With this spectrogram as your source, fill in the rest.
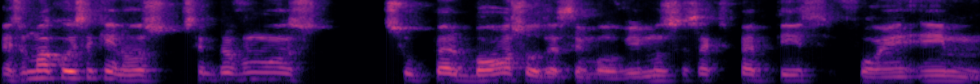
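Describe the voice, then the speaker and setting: A man with a Spanish accent at a moderate pace, his intonation lively. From Colombia. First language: Spanish (speaking Portuguese). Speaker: startup founder. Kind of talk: interview.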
